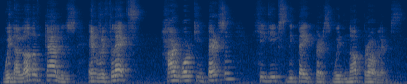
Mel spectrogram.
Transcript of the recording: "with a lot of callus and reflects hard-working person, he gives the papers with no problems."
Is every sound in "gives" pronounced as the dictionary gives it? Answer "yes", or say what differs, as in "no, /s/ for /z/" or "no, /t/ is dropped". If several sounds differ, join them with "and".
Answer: no, /s/ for /z/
